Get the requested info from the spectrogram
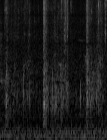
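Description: Footsteps crunching on a gravel path, three steps at a slow walking pace.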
